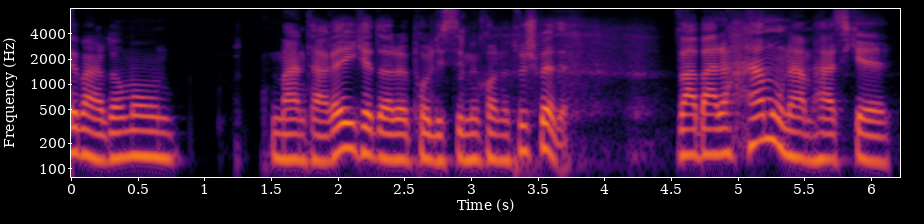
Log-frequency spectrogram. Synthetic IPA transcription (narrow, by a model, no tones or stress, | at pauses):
emæɾd̪omoun | mænt̪ʰæɣeiːcʰe̞d̪ɒːɾepʰolisimikʰo̞net̪ʰuʃbe̞d̪e | væbæɾɒhæmunæmɦæst̪cʰe̞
